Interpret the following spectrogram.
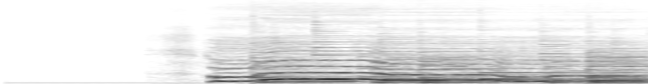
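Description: Silence, then background music starts about a second and a half in, with long held notes.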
